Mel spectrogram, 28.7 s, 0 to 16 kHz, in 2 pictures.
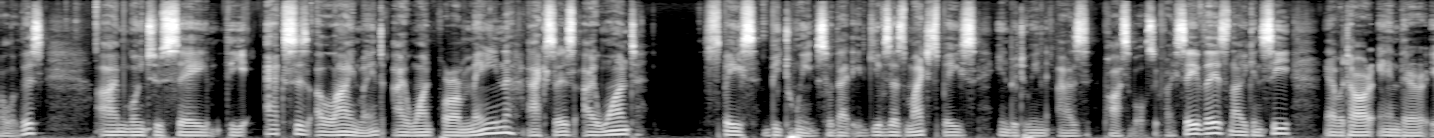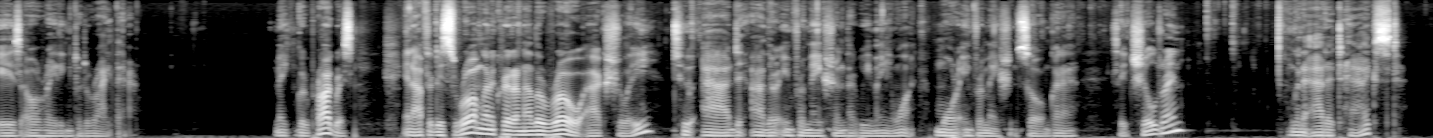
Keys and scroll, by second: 3.2 Return, 4.2 super+z, 7.7 Return, 10.9 super+s, 22.4 Return.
